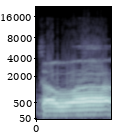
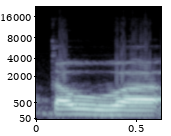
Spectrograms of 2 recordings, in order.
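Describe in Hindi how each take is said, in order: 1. w की आवाज़ छोटी और इकहरी है। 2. w की आवाज़ को रोककर दोहराया जाता है। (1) "बगैर तशदीद के है" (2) "मुशद्दद लफ्ज दो मरतबा पढ़ा जाता है"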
